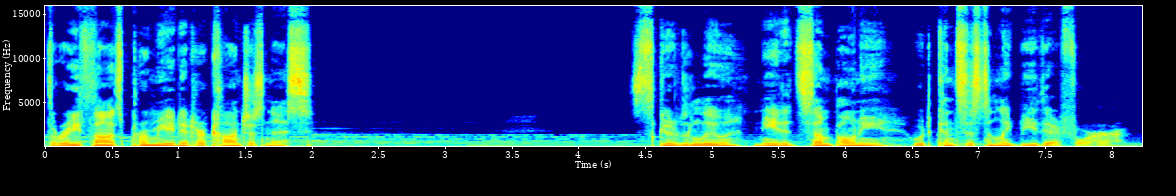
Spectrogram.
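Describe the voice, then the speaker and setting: A man's voice: sits low, measured pace, long pauses, dark tone, soft background music. A man reading scripted story narration as the narrator of an audio storybook.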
